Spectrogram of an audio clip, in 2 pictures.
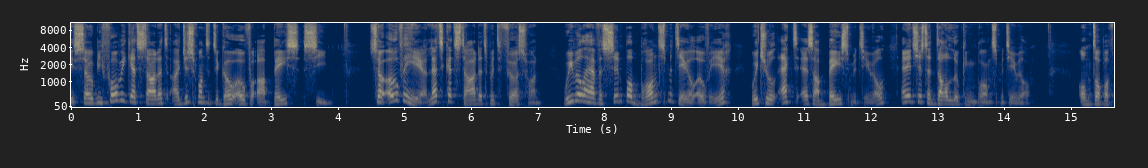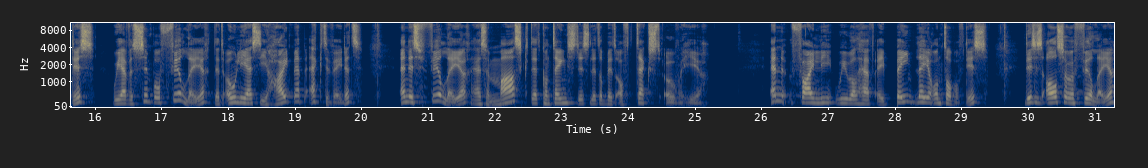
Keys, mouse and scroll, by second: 1.9 alt+right click, 2.4 alt+click, 12.6 alt+click, 20.0 alt+middle click, 20.4 alt+right click, 22.2 alt+middle click, 22.6 alt+right click, 25.4 alt+right click, 26.1 alt+middle click.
